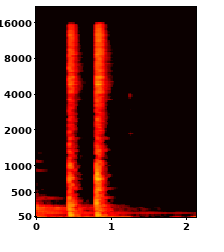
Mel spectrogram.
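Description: Two short closed hi-hat strokes on a 14" Amedia Arzat hi-hat, about a third of a second apart, played slowly as the two sixteenth notes that follow a kick-and-snare hit. The ring of that hit is fading at the start.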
